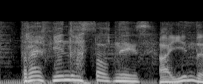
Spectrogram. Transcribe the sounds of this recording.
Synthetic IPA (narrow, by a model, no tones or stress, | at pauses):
t̪ʰʊɾɑjəfje̞nd̪ɪbɑst̪ɑlˠd̪əneɡʲɪzɪ̥ɑje̞nd̪ɪ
